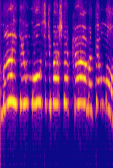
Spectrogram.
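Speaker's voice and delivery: put-on very high, frightened, crying child voice.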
